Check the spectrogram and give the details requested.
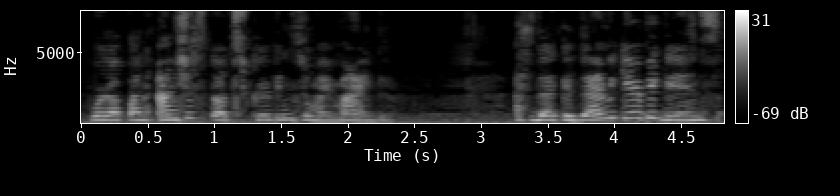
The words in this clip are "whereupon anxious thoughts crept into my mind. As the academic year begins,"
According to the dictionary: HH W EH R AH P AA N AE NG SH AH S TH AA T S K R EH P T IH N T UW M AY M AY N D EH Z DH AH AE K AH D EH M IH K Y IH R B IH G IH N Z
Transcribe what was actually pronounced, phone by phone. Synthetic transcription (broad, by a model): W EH R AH P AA N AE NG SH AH S T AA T S K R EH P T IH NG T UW M AY M AY N D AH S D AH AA K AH D EH M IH K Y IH R B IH G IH N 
